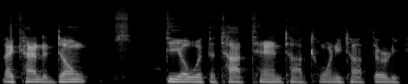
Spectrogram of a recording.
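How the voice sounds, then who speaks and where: Male host, fifties, bright tense tone, loose rambling interview style. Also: on the low side, little pitch movement, moderate pace, roomy sound. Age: 50s. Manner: rambling, restarts often, laughs easily. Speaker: radio show host. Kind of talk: casual interview chat.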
